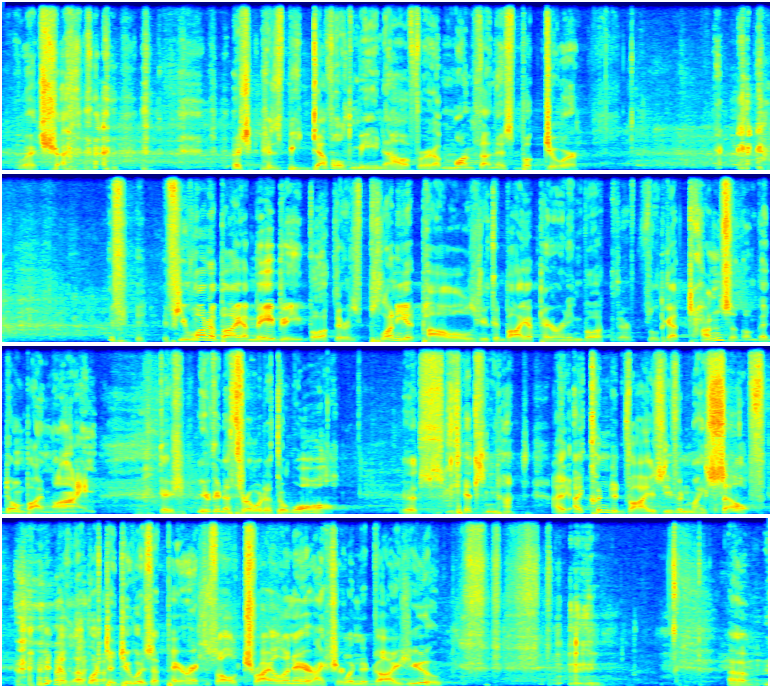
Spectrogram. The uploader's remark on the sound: This conversation was recorded in front of an audience at the Portland Book Festival last fall.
